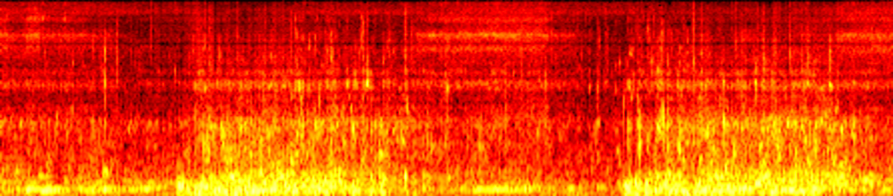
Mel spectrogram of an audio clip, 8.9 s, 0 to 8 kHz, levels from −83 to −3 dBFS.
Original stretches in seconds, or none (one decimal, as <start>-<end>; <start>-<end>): 0.0-1.4; 2.9-4.1; 5.4-6.9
